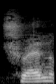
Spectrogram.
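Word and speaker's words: Quan: It's not really Chuan.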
